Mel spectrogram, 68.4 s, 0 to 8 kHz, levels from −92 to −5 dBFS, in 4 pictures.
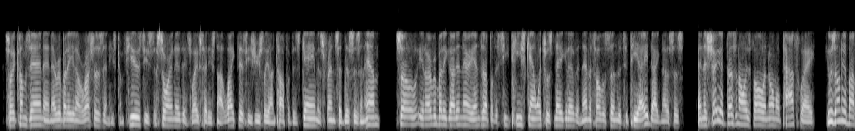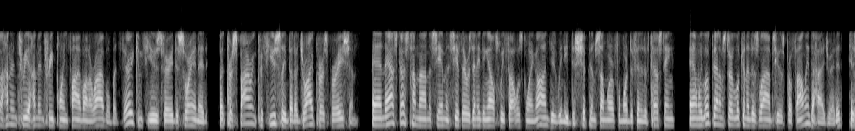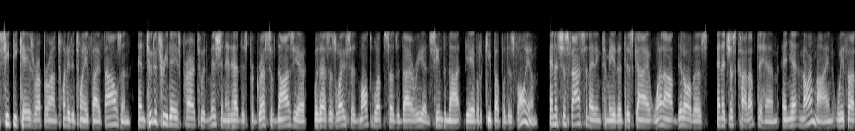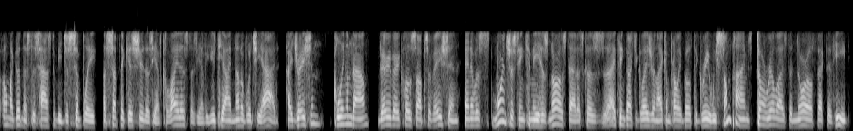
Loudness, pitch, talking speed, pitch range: -25 LUFS, 145 Hz, 240 wpm, 130-160 Hz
